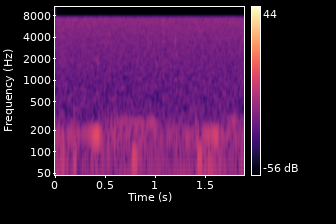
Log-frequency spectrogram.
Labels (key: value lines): label: anthrophony, boat engine
recorder: SoundTrap 300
